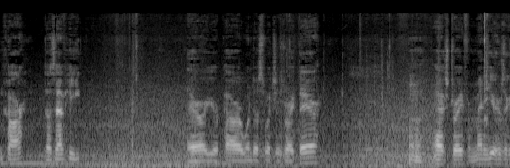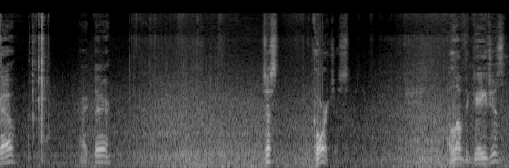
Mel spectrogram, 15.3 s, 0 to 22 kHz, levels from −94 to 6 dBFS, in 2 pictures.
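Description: No technical faults can be heard anywhere in the recording. Nothing interrupts or alters the sound at any point.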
